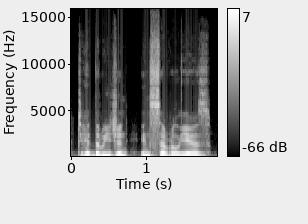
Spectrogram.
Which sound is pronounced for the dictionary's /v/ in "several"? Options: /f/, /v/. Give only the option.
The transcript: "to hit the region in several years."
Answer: /v/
